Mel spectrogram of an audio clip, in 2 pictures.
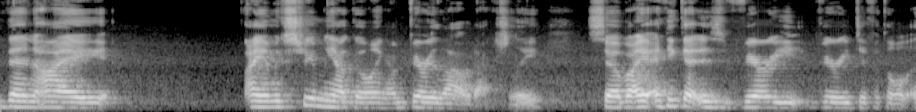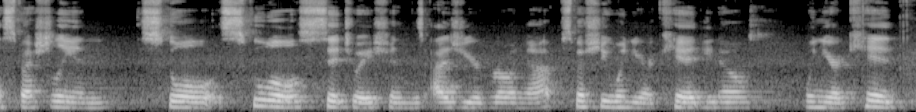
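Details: Adult who stutters, speaking live, with stuttering.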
